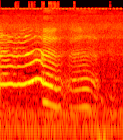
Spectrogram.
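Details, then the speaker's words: Newborn during an abnormal neurologic exam, cry elicited by tickling the feet, with full facial expression and somewhat flexed limbs: brief cry that fades quickly, judged a little soft; weak cry. "A little bit soft. But he certainly responds and lets us know that he doesn't like that."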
